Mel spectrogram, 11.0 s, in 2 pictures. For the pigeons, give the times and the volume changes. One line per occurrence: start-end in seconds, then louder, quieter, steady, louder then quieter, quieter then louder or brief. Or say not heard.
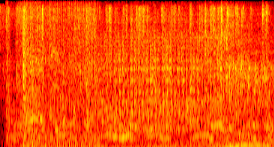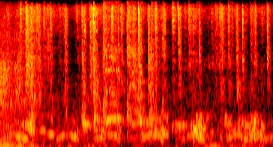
0.0-10.9 steady.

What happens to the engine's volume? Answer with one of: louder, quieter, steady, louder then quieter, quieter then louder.
steady.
